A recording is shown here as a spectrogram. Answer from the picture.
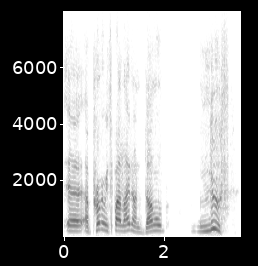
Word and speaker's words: Knuth: And we're going to start out with a programming spotlight on Donald Knuth. I think the K is silent. Knuth.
